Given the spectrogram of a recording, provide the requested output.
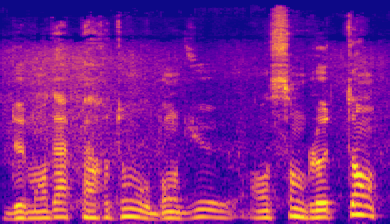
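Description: A man narrates a classic short story at a slow, unhurried pace. His delivery is dramatic and measured, with a middle-pitched voice that rises with the tension. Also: a little hiss or hum. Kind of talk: literary story reading.

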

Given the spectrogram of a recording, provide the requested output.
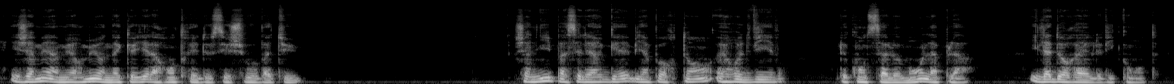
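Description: Guy reading a novel aloud, calm and measured, mellow and a bit husky. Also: on the low side. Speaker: audiobook narrator. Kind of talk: scripted narration of a novel.

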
